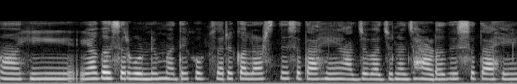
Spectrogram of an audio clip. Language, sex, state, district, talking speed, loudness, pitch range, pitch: Marathi, female, Maharashtra, Solapur, 160 wpm, -17 LUFS, 250-265 Hz, 255 Hz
